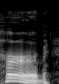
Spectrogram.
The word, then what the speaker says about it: herb: um I kept calling I kept calling the word herb like herbs and spices herb with the H I don't know if you're in England maybe that's how it's uh pronounced in England but um I should have said herb uh but I noticed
